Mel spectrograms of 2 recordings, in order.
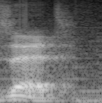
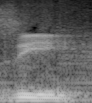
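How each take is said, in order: First: It is said the non-American way, as 'zed'. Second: It is said the American way, as 'zee'.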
